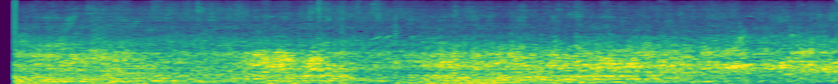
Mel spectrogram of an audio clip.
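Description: A jet plane roars loudly overhead.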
